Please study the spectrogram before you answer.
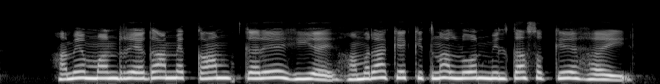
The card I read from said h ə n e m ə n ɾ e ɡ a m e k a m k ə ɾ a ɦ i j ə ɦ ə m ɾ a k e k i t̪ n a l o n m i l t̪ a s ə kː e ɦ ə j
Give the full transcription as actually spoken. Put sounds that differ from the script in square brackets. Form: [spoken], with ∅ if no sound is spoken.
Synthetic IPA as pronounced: h ə [m] e m ə n ɾ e ɡ a m e k a m k ə ɾ [e] ɦ i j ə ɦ ə m ɾ a k e k i t̪ n a l o n m i l t̪ a s ə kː e ɦ ə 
